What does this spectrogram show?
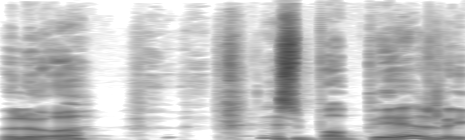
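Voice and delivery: put-on, sing-song Geordie accent. Acting out a caller after the phone rings, imitating a Geordie accent. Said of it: "Geordie accent".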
